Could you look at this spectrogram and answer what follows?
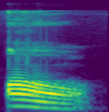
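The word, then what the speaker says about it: aww: इसके प्रोनाउंसिएशन क्या होती है, ओ, यानी कि क्यूट, क्यूट या स्वीट।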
